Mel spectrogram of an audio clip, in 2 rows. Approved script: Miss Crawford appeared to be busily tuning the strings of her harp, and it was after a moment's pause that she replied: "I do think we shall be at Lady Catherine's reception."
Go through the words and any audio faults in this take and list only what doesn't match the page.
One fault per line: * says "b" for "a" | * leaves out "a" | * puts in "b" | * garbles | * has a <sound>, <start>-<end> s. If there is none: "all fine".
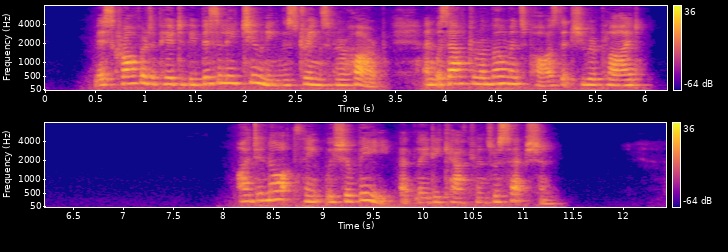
* puts in "not"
